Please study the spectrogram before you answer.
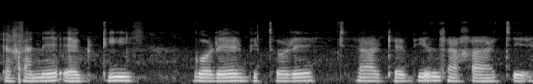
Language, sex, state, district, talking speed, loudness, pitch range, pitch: Bengali, female, Assam, Hailakandi, 90 wpm, -15 LUFS, 155-170 Hz, 160 Hz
